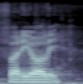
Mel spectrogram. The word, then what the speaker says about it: Farioli: ado i would like to welcome mr farioli thank you so much and i'm glad that you pronounced so well my surname okay thank you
